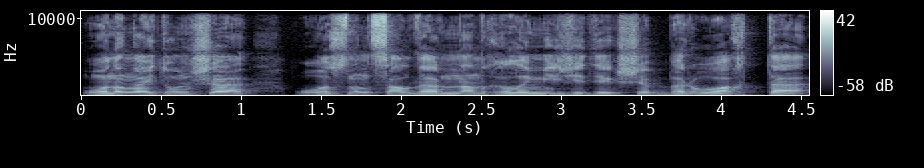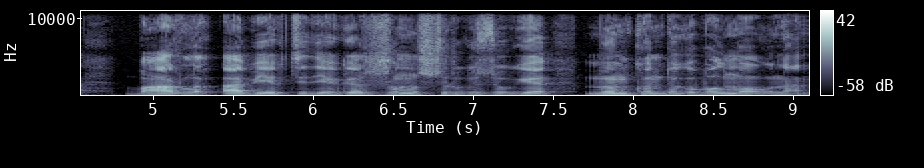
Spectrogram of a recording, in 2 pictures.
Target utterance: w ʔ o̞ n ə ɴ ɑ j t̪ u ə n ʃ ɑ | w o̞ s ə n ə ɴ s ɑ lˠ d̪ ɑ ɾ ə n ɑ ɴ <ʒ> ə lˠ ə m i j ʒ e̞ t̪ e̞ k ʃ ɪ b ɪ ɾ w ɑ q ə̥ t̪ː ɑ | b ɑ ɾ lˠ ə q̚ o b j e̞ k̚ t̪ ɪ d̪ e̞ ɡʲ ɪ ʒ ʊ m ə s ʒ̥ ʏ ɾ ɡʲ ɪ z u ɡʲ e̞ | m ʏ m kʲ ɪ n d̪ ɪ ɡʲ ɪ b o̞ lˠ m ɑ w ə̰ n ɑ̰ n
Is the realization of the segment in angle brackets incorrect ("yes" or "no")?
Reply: yes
